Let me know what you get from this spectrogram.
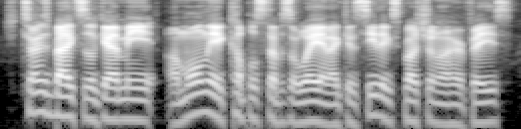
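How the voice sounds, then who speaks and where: A man's voice: medium pitch, very fast, pushed and bright, clear, resonant tone, dry recording, studio quality. A man livestreaming, talking in an informal, slangy, rambling way as he chats and reads a visual novel aloud. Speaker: streamer. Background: faint game music.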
